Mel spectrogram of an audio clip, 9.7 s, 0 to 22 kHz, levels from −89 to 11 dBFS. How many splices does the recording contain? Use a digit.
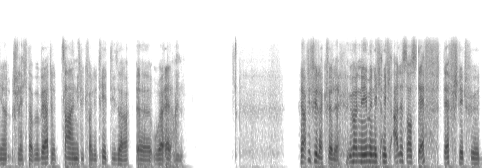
6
